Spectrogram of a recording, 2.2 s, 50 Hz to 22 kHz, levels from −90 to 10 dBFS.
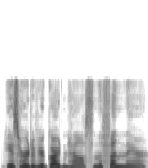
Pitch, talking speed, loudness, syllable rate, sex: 230 Hz, 295 wpm, -19 LUFS, 6.6 syllables/s, female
